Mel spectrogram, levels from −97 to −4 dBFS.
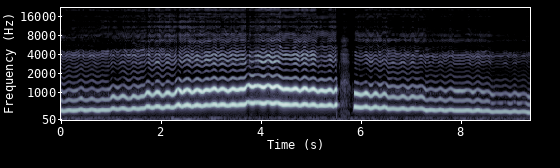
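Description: Across the whole music clip there is imaging from linear upsampling, consistent with a rate change from 24 kHz to 48 kHz done by straight-line interpolation between samples. That interpolator filters poorly, so the top of the original band is softened and a mirrored copy of the spectrum survives between 12 kHz and 24 kHz, about 45 dB below the music. It is heard as a faint metallic shimmer riding on bright, high-frequency content.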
